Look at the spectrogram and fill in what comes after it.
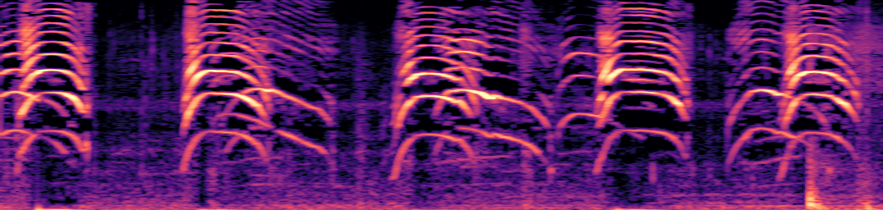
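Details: Village cat crying for help: five loud, drawn-out meows, each rising then falling, spaced about one second apart, with quiet pauses and a brief low thump near the end.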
